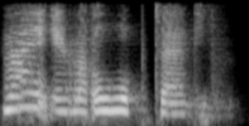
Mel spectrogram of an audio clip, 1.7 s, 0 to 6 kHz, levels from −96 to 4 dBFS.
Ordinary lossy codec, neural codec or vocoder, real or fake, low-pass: none; codec, 44.1 kHz, 0.9 kbps, DAC; fake; 5.4 kHz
